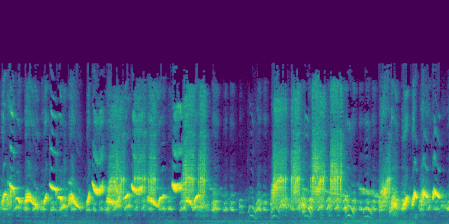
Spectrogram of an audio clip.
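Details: Tame Chinese hwamei in a cage, singing indoors: loud, dense, rolling whistled phrases mixed with harsh, squawky bursts, over a faint low hum.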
